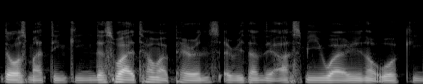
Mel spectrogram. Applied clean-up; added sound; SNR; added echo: none; none; none; none.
